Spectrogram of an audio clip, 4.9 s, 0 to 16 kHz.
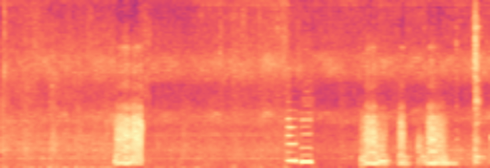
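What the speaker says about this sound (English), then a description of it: "This one is K877, an empty molten sulfur train from Mulberry, Florida to New Orleans, Louisiana." Empty K877 molten sulfur freight train passing on the Florida line, a steady rolling rumble of railcars with faint clicking, broken by several short bursts of radio chatter and a brief tone.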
